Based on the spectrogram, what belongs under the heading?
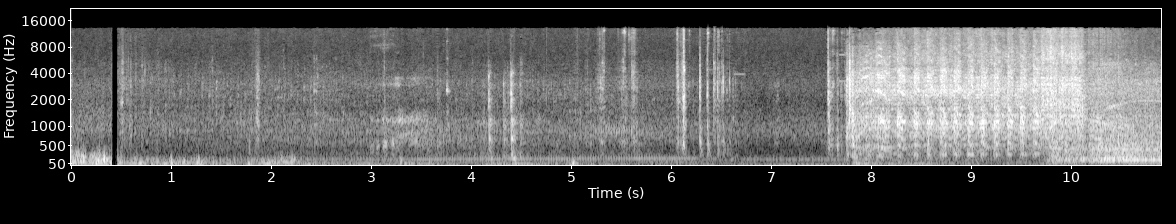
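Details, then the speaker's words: Nissan S13 engine start after an oil change, fuel filter change and readjusting the downpipe V-band to stop an exhaust leak: it catches after about eight seconds and settles into a steady, even idle with no obvious leak tick. "oil change is done fuel filter has changed I can see that where the exhaust leaks coming from the downpipe on the v-band I loosening it up adjusted it and tighten it back down so I'm gonna start it up and see how it sounds"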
